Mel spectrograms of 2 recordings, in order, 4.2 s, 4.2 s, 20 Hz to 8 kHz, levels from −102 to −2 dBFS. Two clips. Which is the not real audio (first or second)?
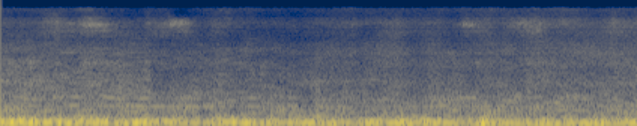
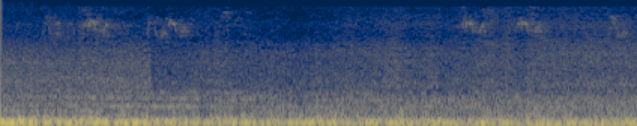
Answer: first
